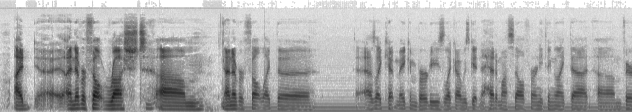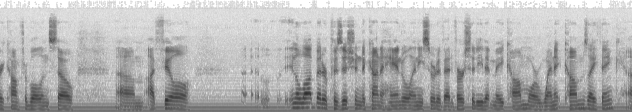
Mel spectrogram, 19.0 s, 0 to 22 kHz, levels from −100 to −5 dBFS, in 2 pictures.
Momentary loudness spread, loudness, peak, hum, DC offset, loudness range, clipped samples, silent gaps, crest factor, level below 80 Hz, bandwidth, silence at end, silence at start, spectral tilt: 22 LU; -29 LUFS; -4 dBFS; none; under 0.1%; 12 LU; under 0.1%; none; 26 dB; -50 dBFS; over 20 kHz; 0 s; 0.05 s; -3.5 dB/octave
